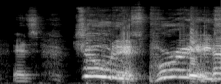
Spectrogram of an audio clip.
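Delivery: high, slow, shouted announcement; excited shout. Retold or imitated. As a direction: belt it out like a reveal. Planetarium teacher shout.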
